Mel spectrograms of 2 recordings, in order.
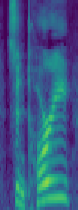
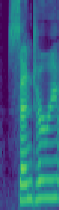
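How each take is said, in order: First: The stress falls on the second syllable. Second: The stress falls on the first syllable. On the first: It sounds lofty and fantastical. The speaker calls it right. "Second syllable sounds more fantasy sci-fi emphasis" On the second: It sounds like mumbling. The speaker calls it wrong. "That just sounds like you're mumbling"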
